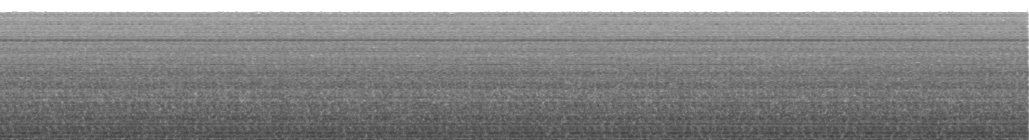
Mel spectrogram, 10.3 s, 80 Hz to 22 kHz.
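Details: Electrolux EWF10843 washing machine spinning at 800 rpm with only two pieces of cloth: an abnormally loud steady roar with a faint pulse about once a second.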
